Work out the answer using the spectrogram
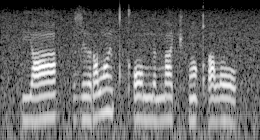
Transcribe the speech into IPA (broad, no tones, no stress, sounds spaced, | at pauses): j a | z ɪ ɾ ɪ lˠ ĩ t kʼ ɔ ŋ ɛ ŋ a t͡ʃʼ ũ qʼ e lˠ o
